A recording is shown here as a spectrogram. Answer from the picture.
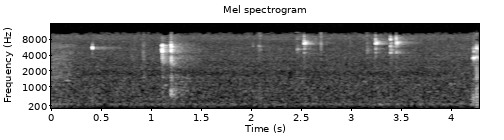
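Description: Faint computer mouse clicks over near silence: a single click, a double click, another single and a close pair of clicks.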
